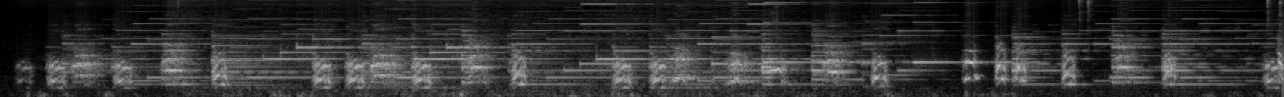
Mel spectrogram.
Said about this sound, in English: And that came from a group of lab puppies. That version of Happy Birthday happens to be my sweet schnoodle Doritos' favorite version.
